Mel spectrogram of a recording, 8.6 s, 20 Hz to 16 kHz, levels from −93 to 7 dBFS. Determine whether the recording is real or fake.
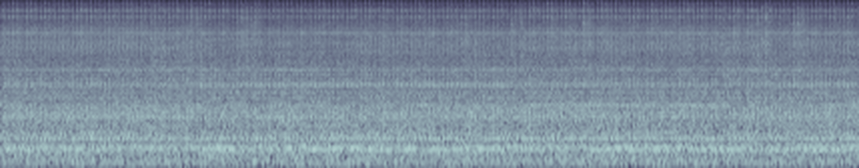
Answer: fake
